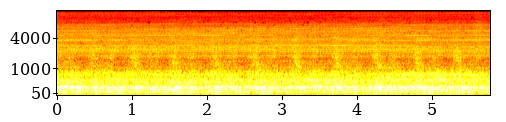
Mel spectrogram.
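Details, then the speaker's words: Ariston washing machine during spin: deep roar like a train or plane building with speed, rolling rumble pulsing about twice a second, whole machine shaking; cause still unknown. "Как поезд, как самолет такой звук, да? Как самолет, это точно."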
